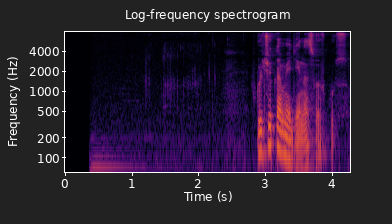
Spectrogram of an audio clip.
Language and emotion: Russian, neutral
